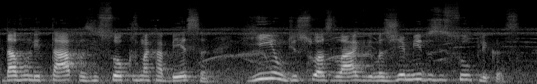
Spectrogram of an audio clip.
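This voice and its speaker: Female narrator, scripted dramatic storytelling, mid-range pitch, clearly noisy insect-like backdrop. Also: steady tone, a little slow.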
